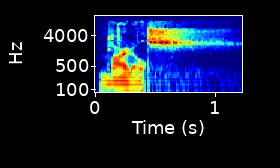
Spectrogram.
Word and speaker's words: Martelle: Yeah, like the E in my last name. Call back. Martel.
